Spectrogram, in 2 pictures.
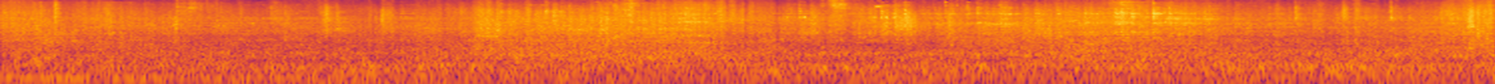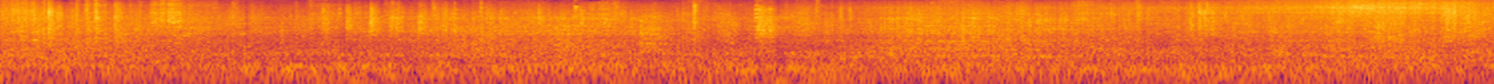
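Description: Railroad tank cars of a freight train rolling past close by: a steady rumble of wheels on rail, with irregular clicks and knocks as the wheels pass over the track.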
